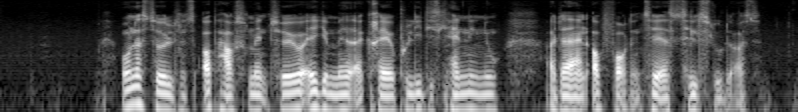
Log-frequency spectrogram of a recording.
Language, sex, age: Danish, male, 31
